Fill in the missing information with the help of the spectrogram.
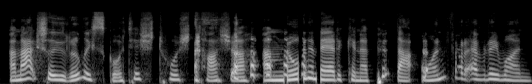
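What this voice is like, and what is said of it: Put-on Scottish accent. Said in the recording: “that's a very good Scottish accent”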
